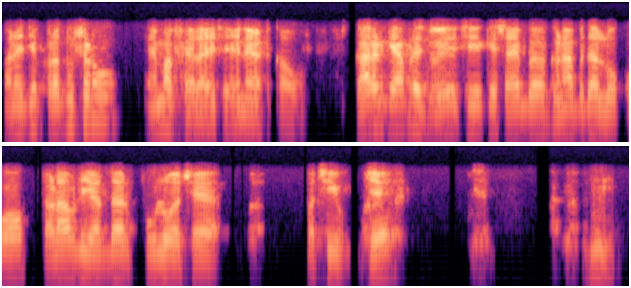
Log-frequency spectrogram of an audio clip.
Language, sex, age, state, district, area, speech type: Gujarati, male, 45-60, Gujarat, Morbi, urban, conversation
